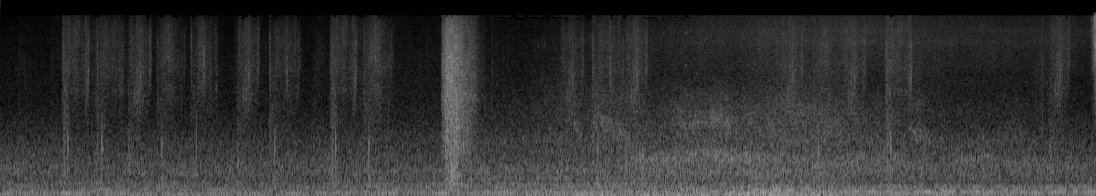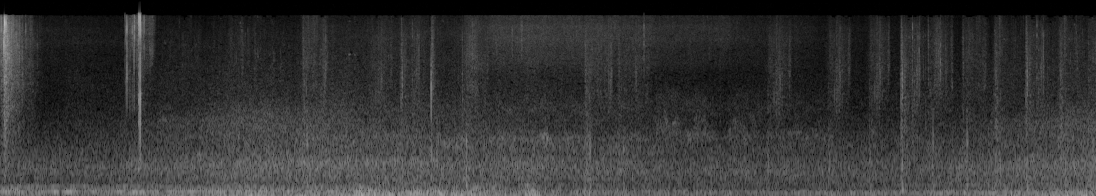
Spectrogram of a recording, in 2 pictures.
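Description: Footsteps walk across stone paving.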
